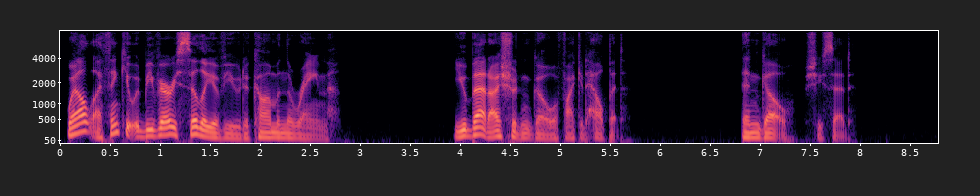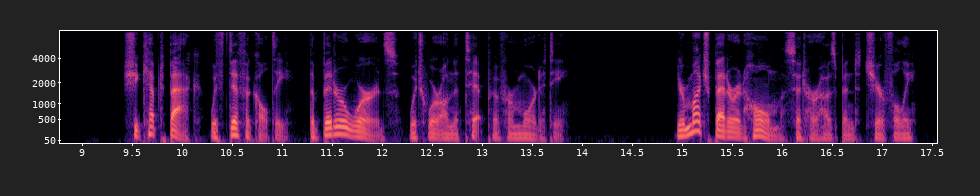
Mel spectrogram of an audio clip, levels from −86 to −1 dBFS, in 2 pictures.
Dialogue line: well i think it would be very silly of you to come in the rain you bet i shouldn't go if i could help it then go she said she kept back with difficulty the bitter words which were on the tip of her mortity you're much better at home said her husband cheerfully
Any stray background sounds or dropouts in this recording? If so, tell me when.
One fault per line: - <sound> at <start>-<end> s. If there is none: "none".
none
